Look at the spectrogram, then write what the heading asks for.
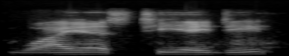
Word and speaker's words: Ystad: YSTAD.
